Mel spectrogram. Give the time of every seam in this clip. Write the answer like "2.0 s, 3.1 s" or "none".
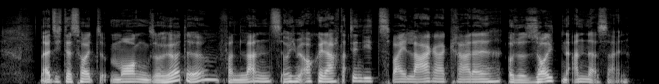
2.8 s, 3.5 s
